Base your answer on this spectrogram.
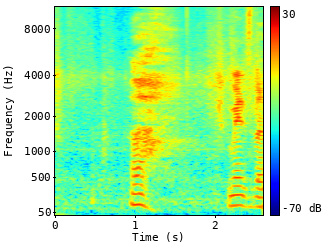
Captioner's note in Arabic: تنهد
